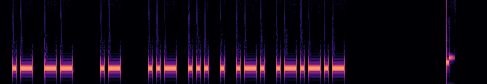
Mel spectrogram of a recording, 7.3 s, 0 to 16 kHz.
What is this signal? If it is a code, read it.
Morse code, heard as a keyed tone, about 20 wpm, 700 Hz. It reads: AM A USER.
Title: Sentences from Top 1000 Words - Review Part 5 - 20wpm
